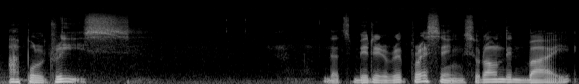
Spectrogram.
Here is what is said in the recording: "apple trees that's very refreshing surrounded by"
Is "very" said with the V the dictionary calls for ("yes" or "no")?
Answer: no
